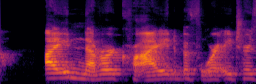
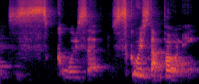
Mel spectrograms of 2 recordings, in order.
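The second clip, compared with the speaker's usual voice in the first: gushing whisper; 7 semitones higher, 8 dB quieter than usual. Real, not acted. Gushing over a tiny pony.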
